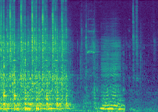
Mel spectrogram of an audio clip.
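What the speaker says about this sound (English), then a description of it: "I'm just going to baste this on right at the seam between the front and the back panels" A Juki sewing machine basting strap connectors onto a bucket bag at the side seam between front and back panels; a fast, loud mechanical whir of stitching that slows, pauses, runs briefly again and stops.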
